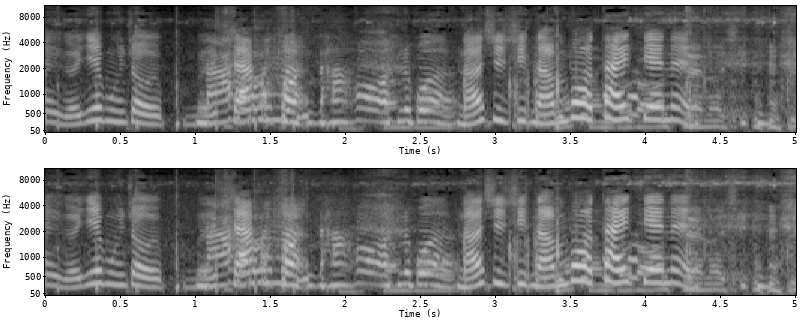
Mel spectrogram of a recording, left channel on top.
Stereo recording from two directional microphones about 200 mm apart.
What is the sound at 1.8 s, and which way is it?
Speech, 50° left (ahead or behind).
